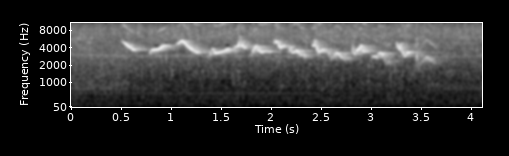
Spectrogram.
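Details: A full phrase from an ultramarine grosbeak, called azulão in Brazil: a rapid, melodious string of a dozen or so sliding whistles, beginning higher and tumbling downward by steps, ending in quiet; no competing sounds.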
